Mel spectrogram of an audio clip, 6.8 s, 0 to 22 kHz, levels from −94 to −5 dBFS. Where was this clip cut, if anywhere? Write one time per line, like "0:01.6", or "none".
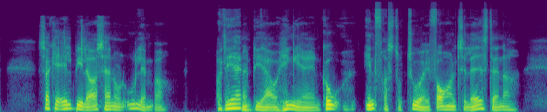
0:02.3
0:03.0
